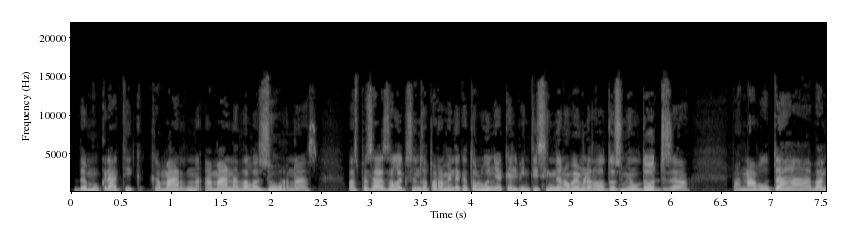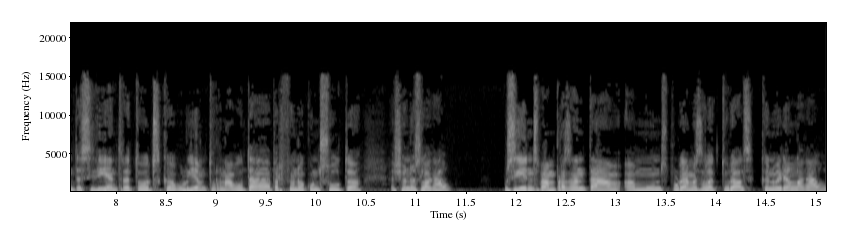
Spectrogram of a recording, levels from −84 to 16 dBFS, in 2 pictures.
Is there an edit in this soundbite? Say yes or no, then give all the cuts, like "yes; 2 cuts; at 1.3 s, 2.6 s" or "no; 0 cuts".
yes; 1 cut; at 10.2 s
